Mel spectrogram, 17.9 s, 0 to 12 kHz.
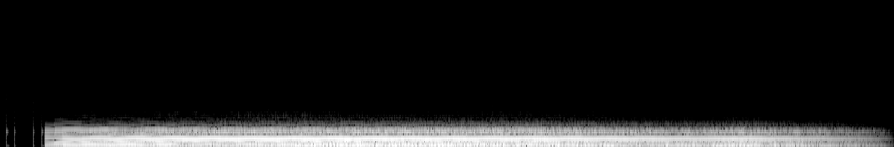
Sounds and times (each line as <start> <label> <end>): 0.9 bass drone 17.2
